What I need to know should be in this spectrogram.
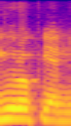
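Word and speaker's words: European: यूरोपियन या या से उच्चारण होगा यानी अ ए आएगा आपका।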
